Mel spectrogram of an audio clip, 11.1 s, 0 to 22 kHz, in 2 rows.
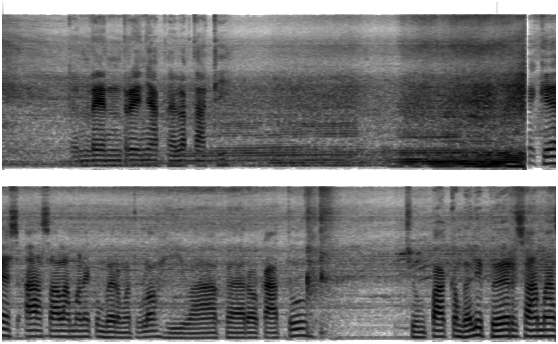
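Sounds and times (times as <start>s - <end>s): vehicle engine revving: 0.0s - 5.3s.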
